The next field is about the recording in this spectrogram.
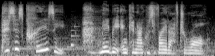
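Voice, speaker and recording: High-voiced young adventurer. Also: female voice, sing-song, normal speed, soft background music. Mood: flustered.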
